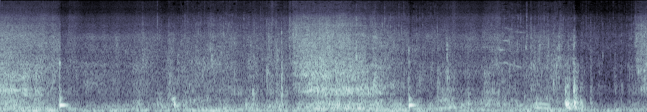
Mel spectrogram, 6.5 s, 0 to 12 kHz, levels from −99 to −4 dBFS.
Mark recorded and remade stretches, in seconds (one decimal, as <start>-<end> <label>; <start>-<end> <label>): 0.0-1.6 remade; 1.6-4.4 recorded; 4.4-5.0 remade; 5.0-6.5 recorded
